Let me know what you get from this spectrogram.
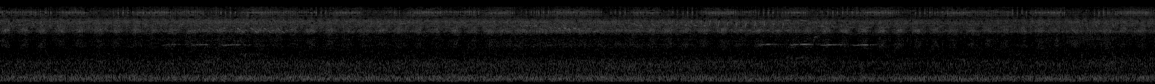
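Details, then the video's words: A summer meadow full of cicadas, their unbroken high-pitched buzzing drone shimmering and pulsing gently, with two brief faint chirps heard around the second and eighth seconds. "Summertime and Cicada Ambience"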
